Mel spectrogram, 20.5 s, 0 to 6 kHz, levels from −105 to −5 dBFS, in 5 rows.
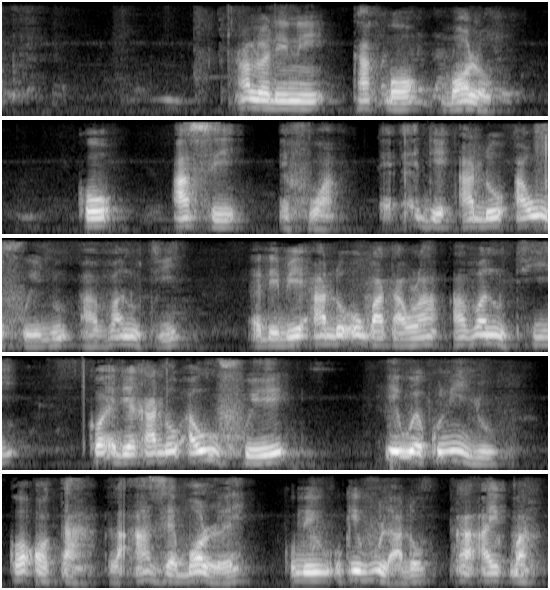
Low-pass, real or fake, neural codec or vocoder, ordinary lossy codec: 5.4 kHz; real; none; AAC, 24 kbps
